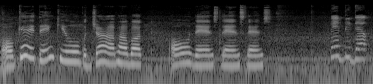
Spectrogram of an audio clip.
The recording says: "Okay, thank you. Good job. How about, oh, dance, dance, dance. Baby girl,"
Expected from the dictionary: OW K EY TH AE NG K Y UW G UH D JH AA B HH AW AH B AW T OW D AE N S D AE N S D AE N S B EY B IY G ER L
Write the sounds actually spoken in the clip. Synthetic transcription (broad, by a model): OW K EY T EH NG K Y UW G UH D JH AA B HH AW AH B AW T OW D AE N S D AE N S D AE N S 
